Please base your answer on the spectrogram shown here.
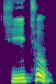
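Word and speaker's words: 起初: bacanya, aksennya bagaimana bacanya? Cicu.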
